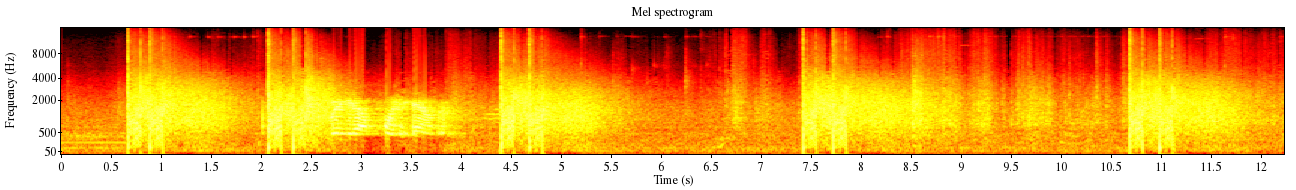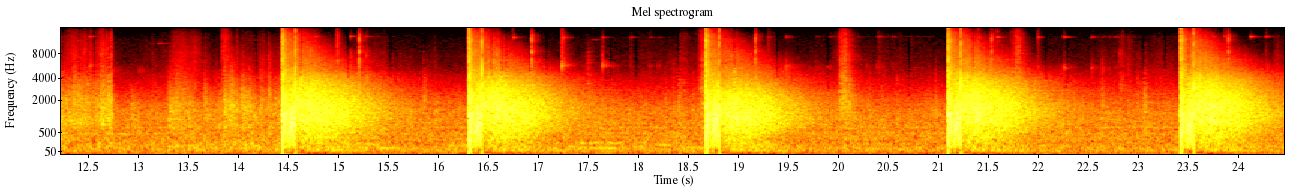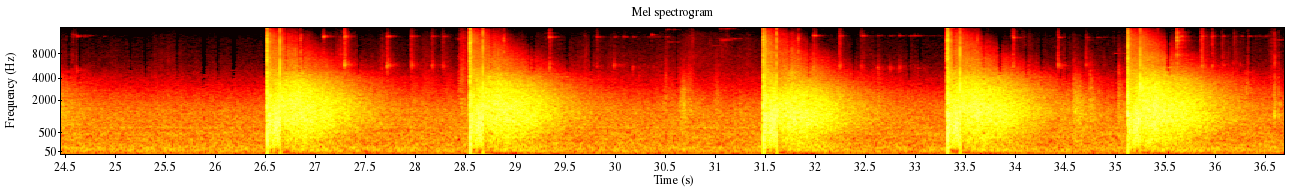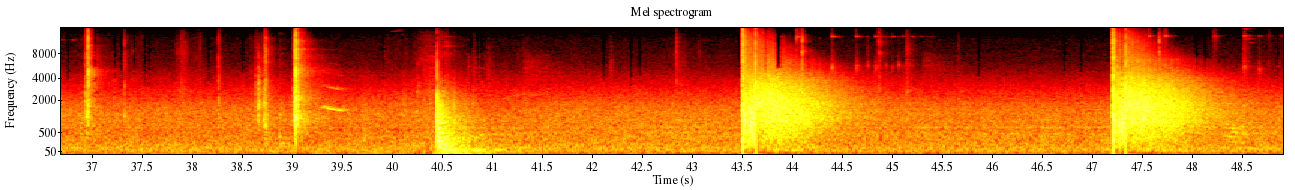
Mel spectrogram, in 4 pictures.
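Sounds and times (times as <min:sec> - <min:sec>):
rifle shots echoing: 0:00.6 - 0:10.0, 0:10.6 - 0:12.8, 0:14.4 - 0:17.4, 0:18.6 - 0:20.4, 0:21.0 - 0:22.7, 0:23.3 - 0:24.8, 0:26.5 - 0:30.8, 0:31.4 - 0:37.3, 0:43.5 - 0:45.0, 0:47.2 - 0:48.5.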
